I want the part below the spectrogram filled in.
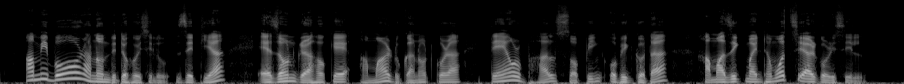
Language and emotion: Assamese, happy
